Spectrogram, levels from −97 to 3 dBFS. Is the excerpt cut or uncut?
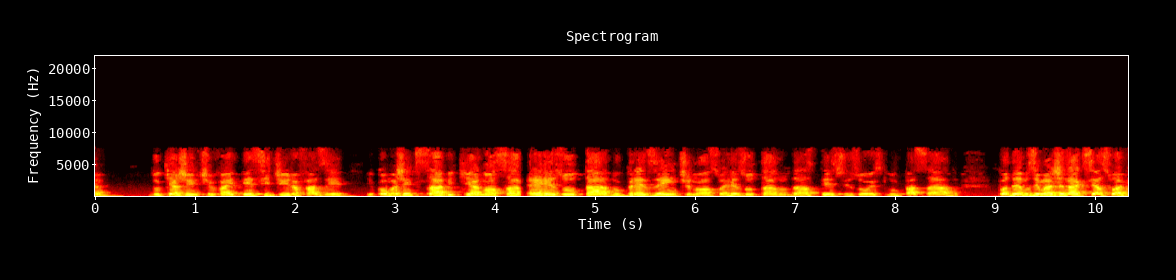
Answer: cut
